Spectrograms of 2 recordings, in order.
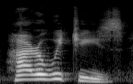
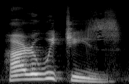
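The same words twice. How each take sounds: Both takes have the same delivery.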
